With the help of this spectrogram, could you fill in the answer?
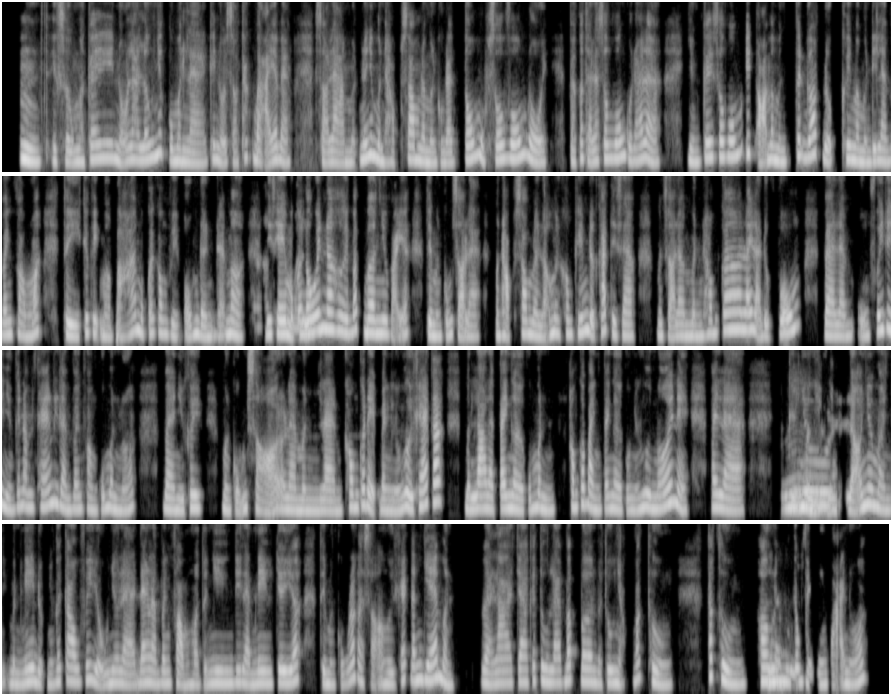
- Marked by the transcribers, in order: tapping; other background noise; other noise
- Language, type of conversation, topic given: Vietnamese, advice, Bạn nên làm gì khi lo lắng về thất bại và rủi ro lúc bắt đầu khởi nghiệp?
